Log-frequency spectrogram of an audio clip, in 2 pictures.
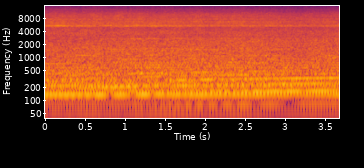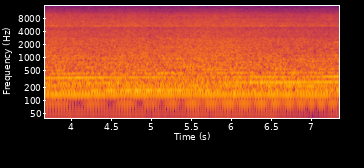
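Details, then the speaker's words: Kohler twin on a Simplicity Stallion zero-turn, after head gasket and carb work, now with a new muffler: steady, even low drone at constant speed, no misses, knocks or surging; RPM maybe a hair low, slight whooshing noted, leak-down planned. "Does sound like the RPMs are maybe just a hair low, but other than that, it runs just great."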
